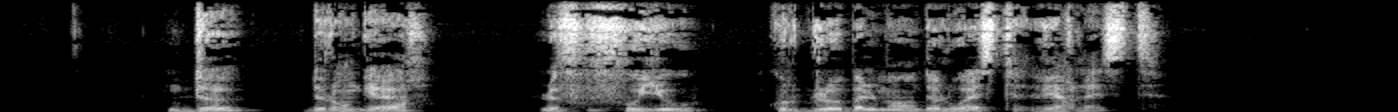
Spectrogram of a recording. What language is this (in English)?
French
